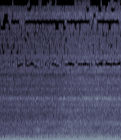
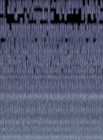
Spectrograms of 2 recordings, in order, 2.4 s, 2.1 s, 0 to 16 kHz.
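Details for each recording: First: 2008 BMW E90 318, partly cooled after failing to start fully cold: rough, uneven idle with a stumbling beat and missing pulses; diagnostics showed misfire in several cylinders, traced to a faulty fuel injector that was replaced with a used one. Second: 2008 BMW E90 318 after replacing faulty fuel injector with a second-hand one, cold start with idle slightly high; even, steady idle with no stumble, miss or knock, misfire fixed.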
